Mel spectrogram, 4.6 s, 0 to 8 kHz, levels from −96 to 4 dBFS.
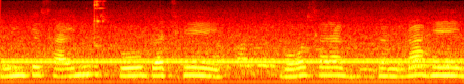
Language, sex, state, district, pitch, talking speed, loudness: Hindi, female, Odisha, Sambalpur, 225 Hz, 115 wpm, -17 LUFS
